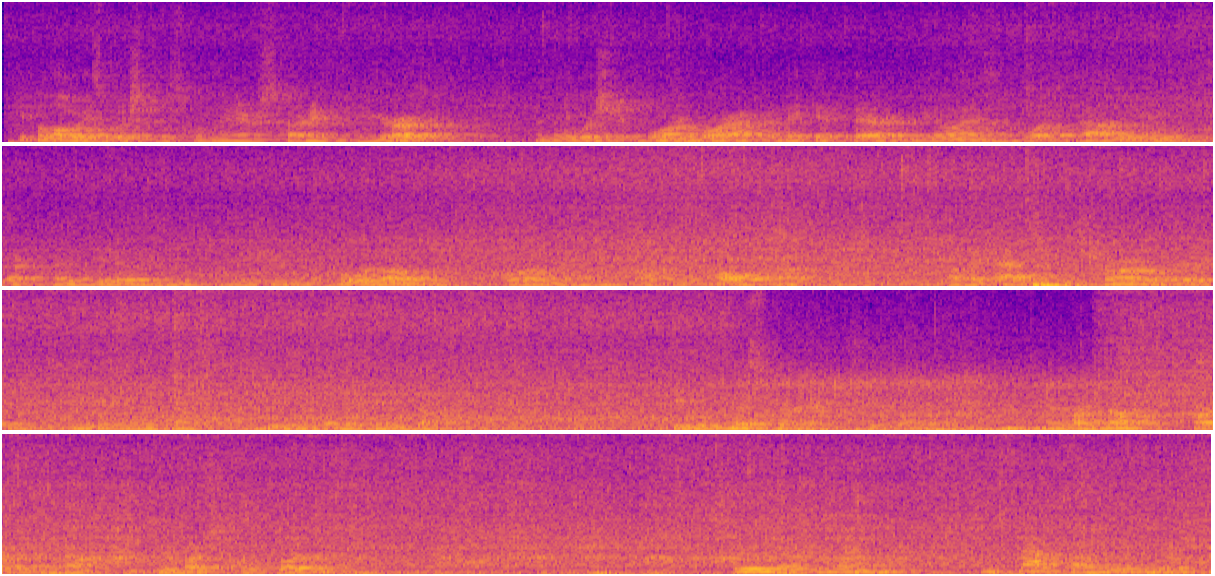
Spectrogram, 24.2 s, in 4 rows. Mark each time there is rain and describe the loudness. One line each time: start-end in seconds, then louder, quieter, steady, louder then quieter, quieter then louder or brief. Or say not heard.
0.0-24.1 louder.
